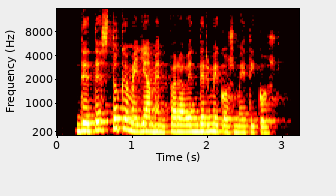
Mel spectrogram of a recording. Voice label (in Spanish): espanol oral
